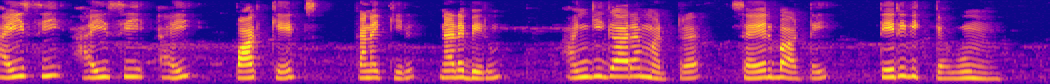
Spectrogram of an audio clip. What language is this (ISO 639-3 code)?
tam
